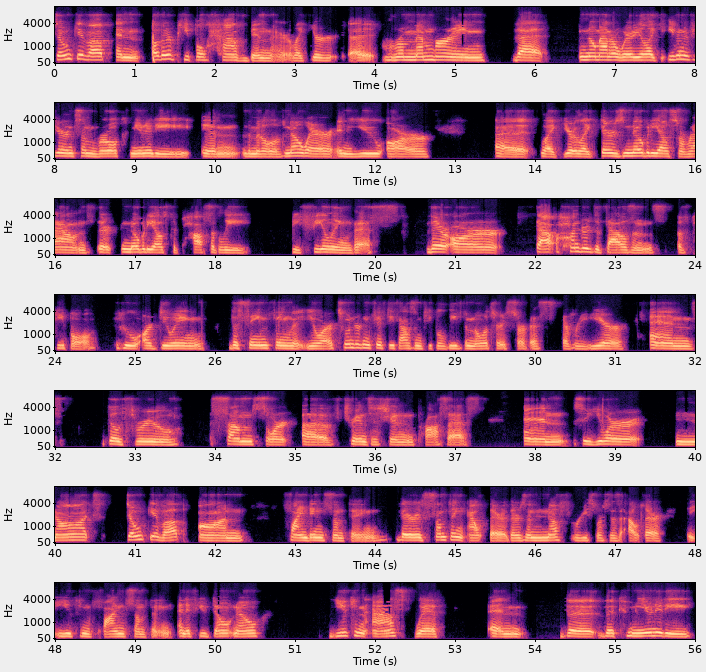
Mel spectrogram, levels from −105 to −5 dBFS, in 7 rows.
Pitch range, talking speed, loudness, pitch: 160-180 Hz, 130 wpm, -19 LUFS, 170 Hz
